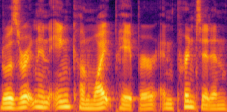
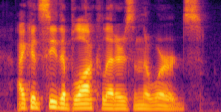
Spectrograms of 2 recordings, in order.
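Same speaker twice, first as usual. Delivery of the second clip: plain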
